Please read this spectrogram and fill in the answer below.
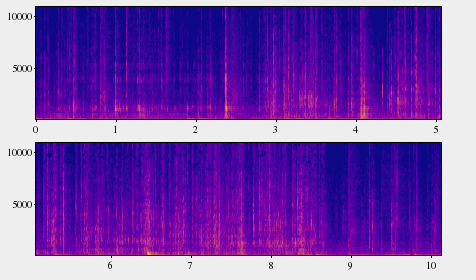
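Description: Thin plastic packaging bags crinkling as they are handled and cut open with scissors, with a few sharp clicks along the way, over background music.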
